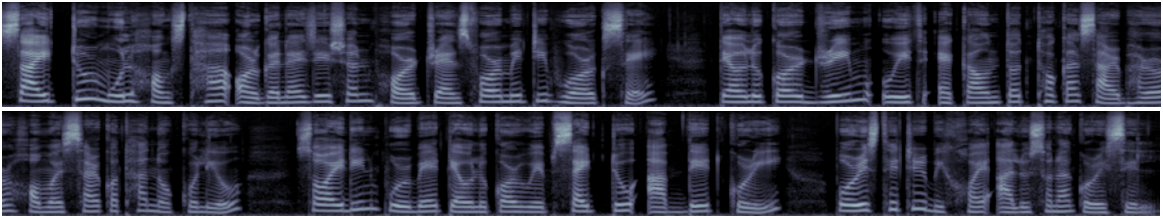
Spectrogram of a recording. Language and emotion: Assamese, neutral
